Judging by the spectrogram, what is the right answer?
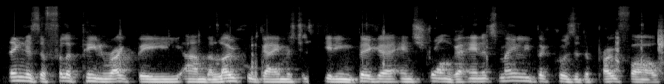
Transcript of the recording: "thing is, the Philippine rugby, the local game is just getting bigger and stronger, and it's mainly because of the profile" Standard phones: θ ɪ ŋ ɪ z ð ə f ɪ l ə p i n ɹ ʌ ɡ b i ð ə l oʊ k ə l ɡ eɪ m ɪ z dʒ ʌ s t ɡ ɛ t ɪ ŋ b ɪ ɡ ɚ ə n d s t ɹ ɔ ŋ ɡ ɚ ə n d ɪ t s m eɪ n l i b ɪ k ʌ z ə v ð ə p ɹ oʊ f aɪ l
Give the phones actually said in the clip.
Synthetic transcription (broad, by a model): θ ɪ ŋ ɪ z ð ə f ɪ l ə p i n ɹ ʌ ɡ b i ð ə l oʊ k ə l ɡ eɪ m ɪ z dʒ ʌ s ɡ ɛ t ɪ ŋ b ɪ ɡ ɚ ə n s t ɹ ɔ ŋ ɡ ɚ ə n ɪ t s m eɪ n l i b ɪ k ʌ z ə v ð ə p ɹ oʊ f aɪ l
